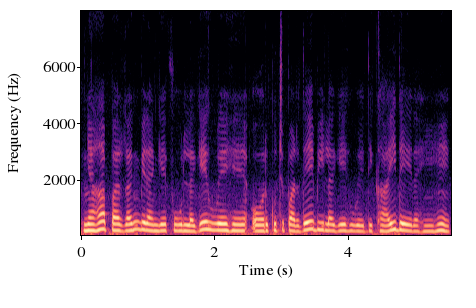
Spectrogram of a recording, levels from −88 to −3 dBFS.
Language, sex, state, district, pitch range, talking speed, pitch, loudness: Hindi, male, Rajasthan, Jaipur, 210-235 Hz, 195 wpm, 220 Hz, -13 LUFS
